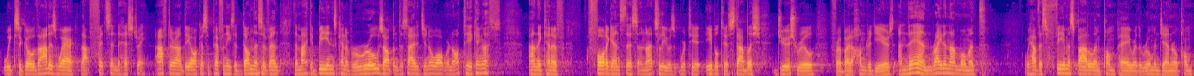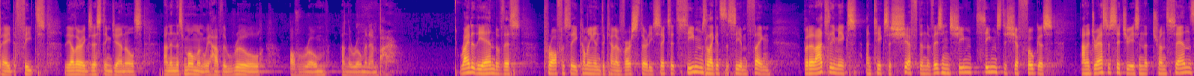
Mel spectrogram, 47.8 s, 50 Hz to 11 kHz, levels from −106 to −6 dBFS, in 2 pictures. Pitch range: 115-135 Hz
